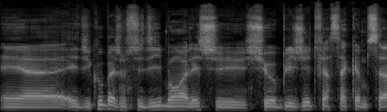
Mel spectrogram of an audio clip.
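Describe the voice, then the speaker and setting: A man speaks at a fairly low pitch and a moderate pace. His tone is dark and mellow on a very clean recording with a silent background. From France, Isère (Seyssinet near Grenoble). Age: 20s. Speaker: singer-songwriter. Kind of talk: interview answering children's questions. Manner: hesitant, many fillers and repetitions.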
